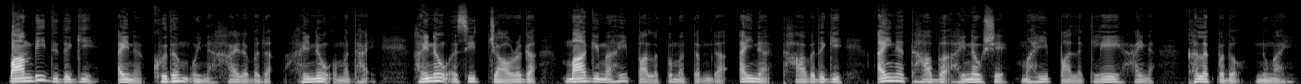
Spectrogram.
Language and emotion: Manipuri, neutral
